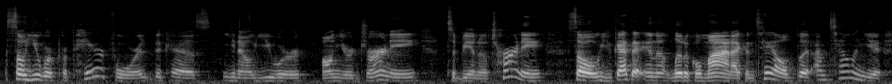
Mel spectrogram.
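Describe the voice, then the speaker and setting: Low-voiced woman pastor interviewing. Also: expressive, moderate pace, few pauses, fairly bright tone. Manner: affirming, talkative, many "mm-hmm"s. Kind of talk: interview host.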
